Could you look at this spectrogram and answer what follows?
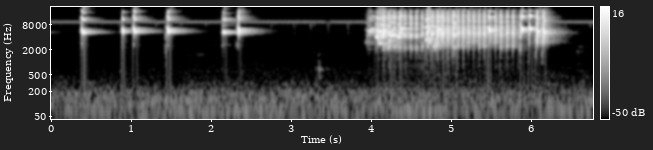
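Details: Albino lovebird giving five clipped, high chirps, some paired, followed by a two-second stretch of fast, pulsing, shrill chatter.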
